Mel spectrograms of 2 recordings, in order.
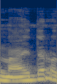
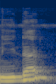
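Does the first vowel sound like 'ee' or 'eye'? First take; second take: eye; ee. First: The first vowel sounds like 'eye'. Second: The first vowel sounds like 'ee'. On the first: "উচ্চারণটা নাইদার অথবা নিদার দুটোই সই" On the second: "উচ্চারণটা নাইদার অথবা নিদার দুটোই সই"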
